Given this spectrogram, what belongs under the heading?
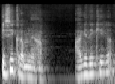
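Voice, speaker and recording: A man's voice: on the high side, measured pace. A man teaching a grammar lesson, steadily listing words and their opposites. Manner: steady, listing word pairs one after another.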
